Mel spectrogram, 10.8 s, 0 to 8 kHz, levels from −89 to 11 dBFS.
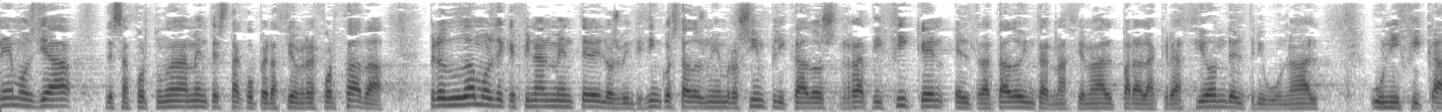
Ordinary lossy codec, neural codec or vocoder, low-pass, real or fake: none; none; 7.2 kHz; real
